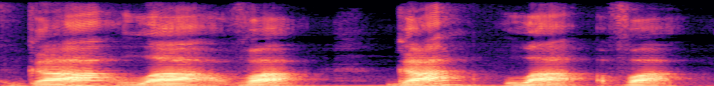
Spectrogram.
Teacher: Unstressed O is pronounced as A.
